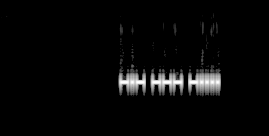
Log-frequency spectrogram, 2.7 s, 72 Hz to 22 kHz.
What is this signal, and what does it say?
Morse code, heard as a keyed tone, about 43 wpm, 700 Hz. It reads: KO6
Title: USA Call Sign Prefixes - Repeated 2x - 45wpm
